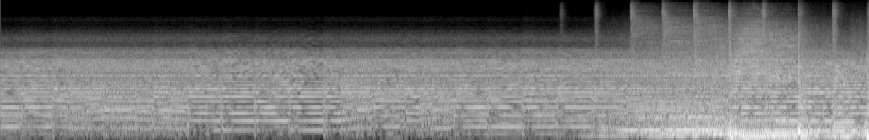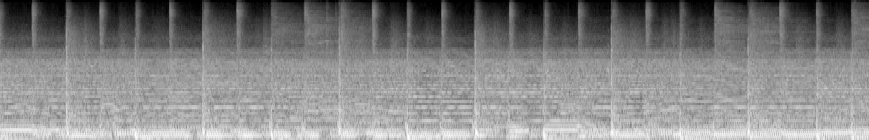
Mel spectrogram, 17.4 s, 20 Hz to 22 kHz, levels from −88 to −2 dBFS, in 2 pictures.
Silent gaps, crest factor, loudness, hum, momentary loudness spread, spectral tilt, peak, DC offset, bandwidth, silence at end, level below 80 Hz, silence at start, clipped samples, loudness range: none; 14 dB; -14 LUFS; none; 8 LU; -5 dB/octave; 0 dBFS; under 0.1%; 20 kHz; 0 s; -26 dBFS; 0 s; under 0.1%; 7 LU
